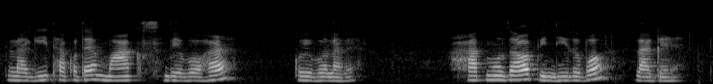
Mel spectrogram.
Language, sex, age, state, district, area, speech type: Assamese, female, 30-45, Assam, Golaghat, rural, spontaneous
